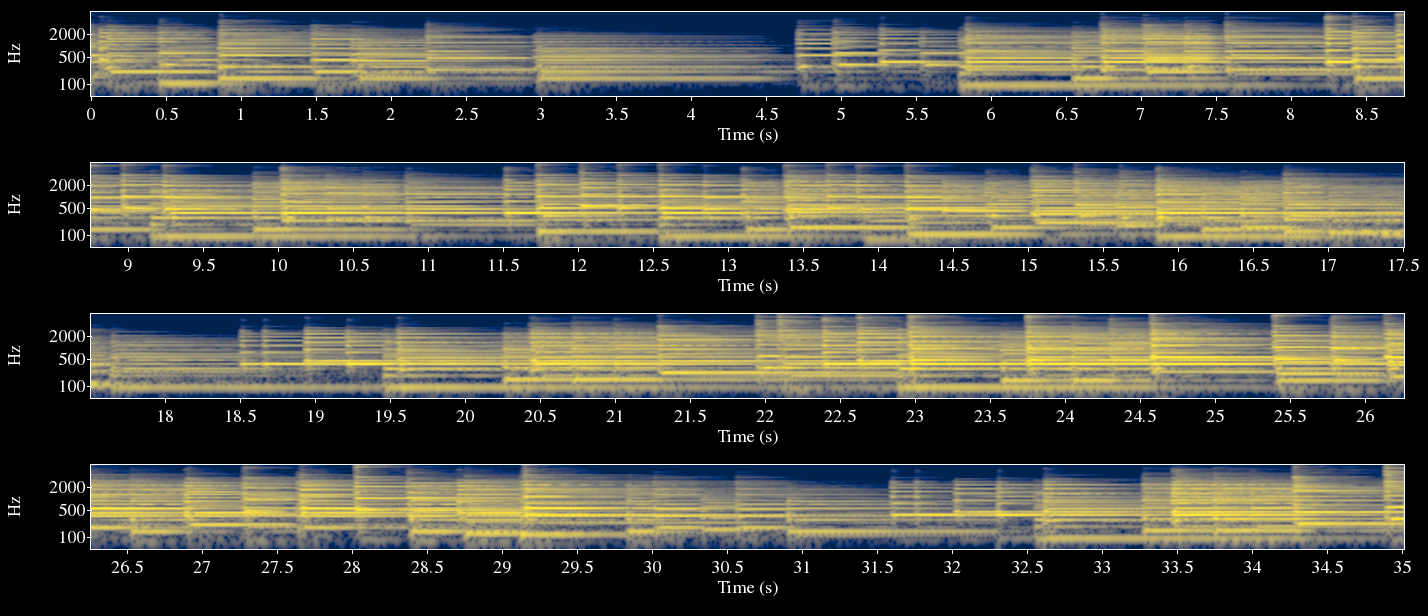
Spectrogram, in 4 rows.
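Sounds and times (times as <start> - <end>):
solo piano piece: 0.0 - 34.9.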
